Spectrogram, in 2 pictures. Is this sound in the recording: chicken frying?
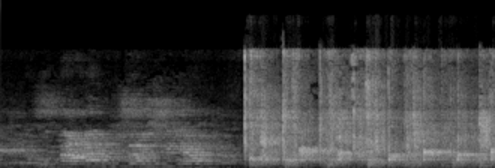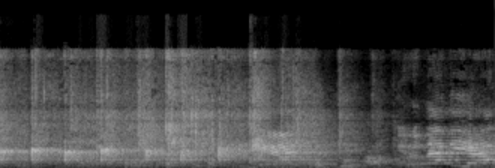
no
